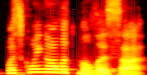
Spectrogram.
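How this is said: It is said in a worried, concerned tone. Something may be wrong with the person. "So it sounded more like there's concern"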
